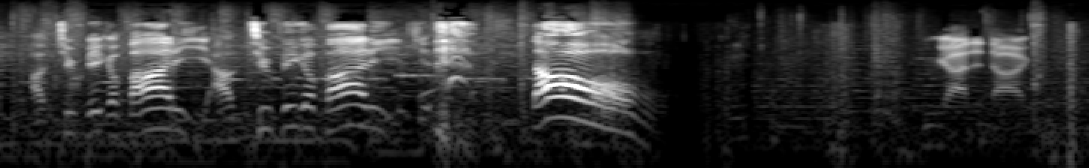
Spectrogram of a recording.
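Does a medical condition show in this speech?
No.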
